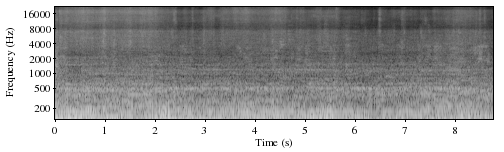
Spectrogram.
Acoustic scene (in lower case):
bus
